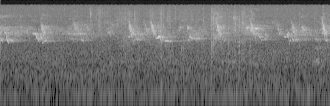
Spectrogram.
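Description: Birds chirping: short, high calls repeating every second or so over a faint steady outdoor background.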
